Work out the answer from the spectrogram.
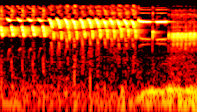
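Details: Canary song played to encourage weak singers: a fast, even series of bright chirped notes, followed by a short high whistle and a buzzy trill.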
